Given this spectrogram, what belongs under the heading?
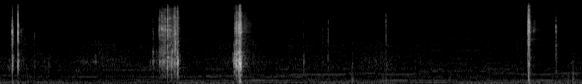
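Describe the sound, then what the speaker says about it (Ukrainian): A Kalashnikov rifle's mechanism being checked for unloading gives a few sharp, isolated metallic clicks and clacks spaced across several seconds, close and crisp against near silence. "Перевіряємо зброю на розряженість."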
